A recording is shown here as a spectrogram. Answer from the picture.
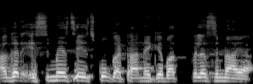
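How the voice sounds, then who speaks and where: A loud man's high-pitched voice at a fairly slow pace. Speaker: math coaching teacher. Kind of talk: tutorial. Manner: loud, straining to be heard.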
